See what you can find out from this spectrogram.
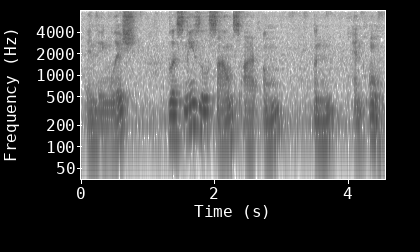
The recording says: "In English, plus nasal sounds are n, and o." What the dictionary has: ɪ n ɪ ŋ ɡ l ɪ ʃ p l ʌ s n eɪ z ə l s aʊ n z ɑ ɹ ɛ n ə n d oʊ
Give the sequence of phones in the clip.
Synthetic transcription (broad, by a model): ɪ n ɪ ŋ ɡ l ɪ ʃ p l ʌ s n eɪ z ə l s aʊ n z ɑ ɹ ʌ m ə n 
